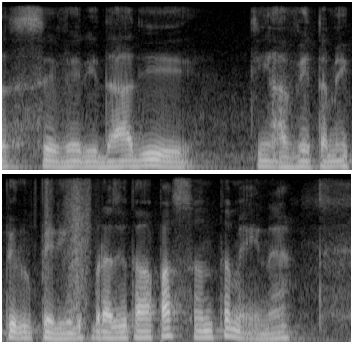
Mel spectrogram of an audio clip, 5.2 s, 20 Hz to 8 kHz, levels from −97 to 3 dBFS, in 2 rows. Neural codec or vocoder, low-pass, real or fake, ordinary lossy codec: none; 7.2 kHz; real; none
